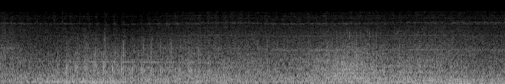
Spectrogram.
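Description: A helicopter in the video game Fortnite gives a steady, rumbling rotor drone with a rapid chopping flutter, close and fairly loud, continuing throughout with no talk.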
